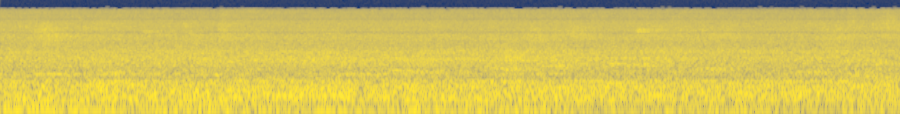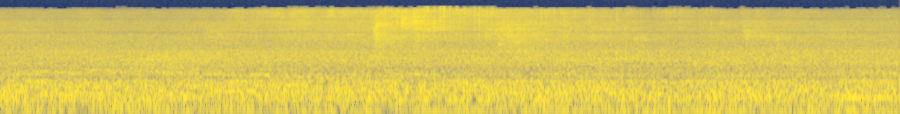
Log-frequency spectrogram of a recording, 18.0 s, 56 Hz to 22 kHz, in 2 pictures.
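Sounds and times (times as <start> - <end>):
low rumbling background noise: 0.0 - 18.0.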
